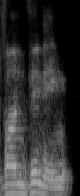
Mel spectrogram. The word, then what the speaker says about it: Von Winning: Also with 8 bids, 2019, appropriately named Von Winning. Actually, it's German, Von Winning.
